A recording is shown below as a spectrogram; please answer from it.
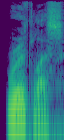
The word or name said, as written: ruthless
